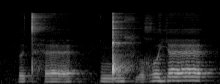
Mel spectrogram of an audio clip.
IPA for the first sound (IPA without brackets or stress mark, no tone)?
ə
